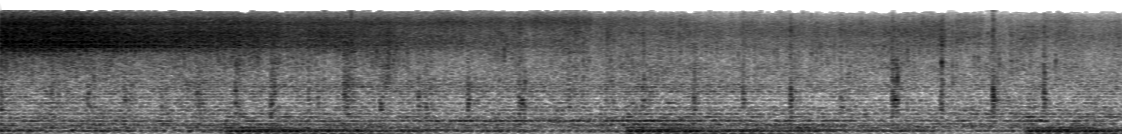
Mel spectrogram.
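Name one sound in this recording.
Footsteps crunch over a gritty, debris-strewn floor.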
